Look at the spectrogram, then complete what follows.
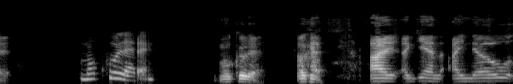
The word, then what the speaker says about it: Mocculere: I know it's backwards, but pronounce this one for me the way that you would say it. mokulere.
